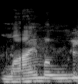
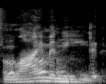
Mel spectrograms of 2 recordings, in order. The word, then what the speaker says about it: limonene: Bothers me when I hear you say again. limonene because there's no such thing as limonene. Sounds like a kid's nursery rhyme. It's limonene.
